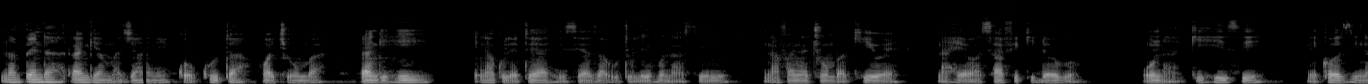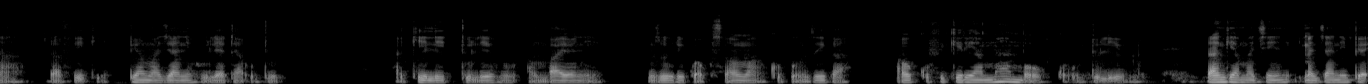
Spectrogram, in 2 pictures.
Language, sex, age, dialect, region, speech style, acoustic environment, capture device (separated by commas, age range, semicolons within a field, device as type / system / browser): Swahili, male, 18-24, Kenya - Nairobi Sheng-influenced, Kenya, excited, silence, mobile / Linux / Chrome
